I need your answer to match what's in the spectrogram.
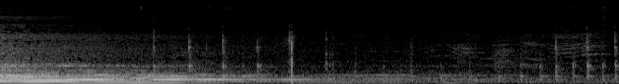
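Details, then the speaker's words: Toyota Avanza/Daihatsu Xenia with conventional (non-electric) power steering that rattles on rough roads: after music fades, light metallic clicks come as the steering shaft joint is rocked by hand, showing worn spline play. "Kebanyakan untuk sumber suara gelar truk di bagian atas atau di bagian kemudi itu kebanyakan sumbernya dari bagian sambungan gigi yang excellent"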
